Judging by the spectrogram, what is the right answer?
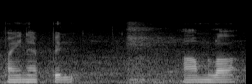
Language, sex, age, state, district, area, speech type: Telugu, male, 18-30, Andhra Pradesh, Sri Satya Sai, rural, spontaneous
